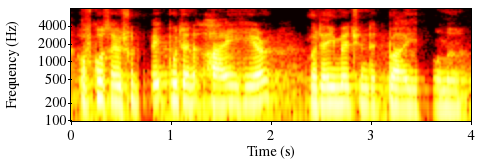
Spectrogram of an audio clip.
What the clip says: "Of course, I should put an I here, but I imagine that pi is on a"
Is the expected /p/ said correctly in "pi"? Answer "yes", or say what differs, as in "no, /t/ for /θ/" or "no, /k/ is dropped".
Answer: no, /b/ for /p/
